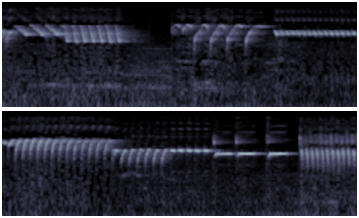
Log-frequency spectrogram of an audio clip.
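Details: Strong courtship song of a Belgian canary aimed at females for breeding, made of successive tours: high rapid trills, a steady buzzy roll, descending rattles, clipped chips and a final high trill, with brief pauses between.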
